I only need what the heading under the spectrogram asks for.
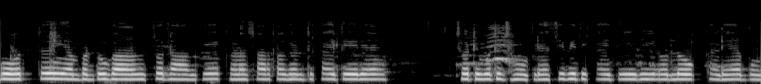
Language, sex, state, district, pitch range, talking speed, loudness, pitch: Rajasthani, female, Rajasthan, Churu, 235-245 Hz, 230 wpm, -17 LUFS, 240 Hz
